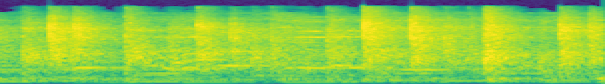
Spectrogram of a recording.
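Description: Tap shoes striking a wooden floor in a quick series of sharp taps, the loudest near the end, over recorded backing music.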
